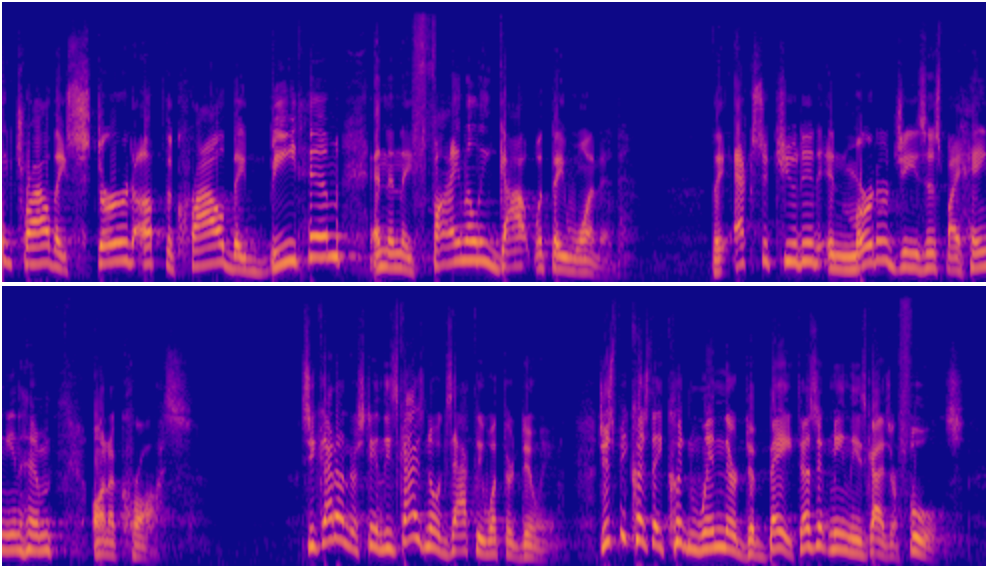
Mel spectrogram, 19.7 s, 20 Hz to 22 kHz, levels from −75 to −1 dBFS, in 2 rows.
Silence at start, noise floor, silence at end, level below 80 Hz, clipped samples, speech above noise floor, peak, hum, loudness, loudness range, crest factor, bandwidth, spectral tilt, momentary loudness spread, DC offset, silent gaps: 0 s; -70 dBFS; 0.25 s; -70 dBFS; under 0.1%; 44 dB; -14 dBFS; none; -27 LUFS; 4 LU; 14 dB; 19 kHz; -5 dB/octave; 8 LU; under 0.1%; none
